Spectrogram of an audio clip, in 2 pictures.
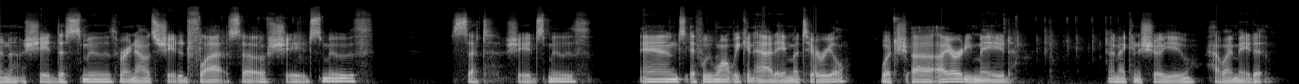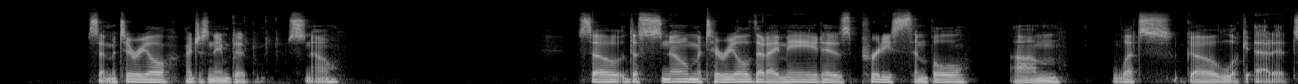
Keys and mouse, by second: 0.0 middle click, 0.5 shift+middle drag, 1.6 click, 2.0 shift+a, 4.9 s, 6.6 click, 6.9 shift+a, 14.4-19.3 drag, 21.0-22.7 middle drag, 23.2 middle click.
